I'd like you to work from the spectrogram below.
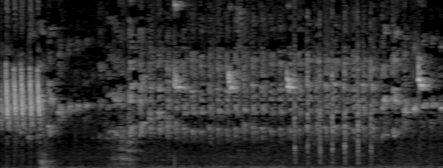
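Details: Lesser green leafbird master song for training songbirds: opening rapid high trill, then a continuous jumble of high chattering, whistles and clicks.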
